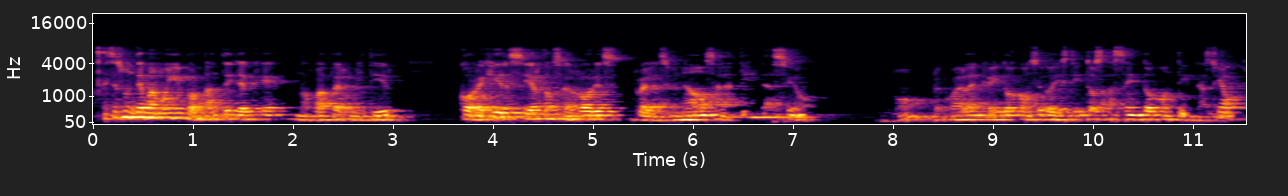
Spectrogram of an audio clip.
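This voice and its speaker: The audio of this recorded remote lesson is dull, roomy, and far off with long reverb. A secondary school language teacher with a dark, medium-pitched male voice explains patiently, elongating his example words.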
